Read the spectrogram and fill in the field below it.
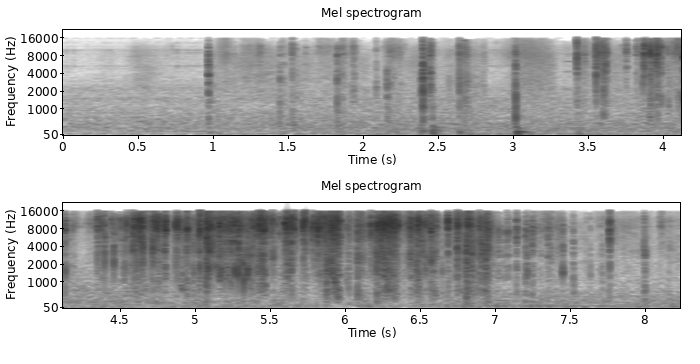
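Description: A foil wrapper crinkles and tears up close.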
